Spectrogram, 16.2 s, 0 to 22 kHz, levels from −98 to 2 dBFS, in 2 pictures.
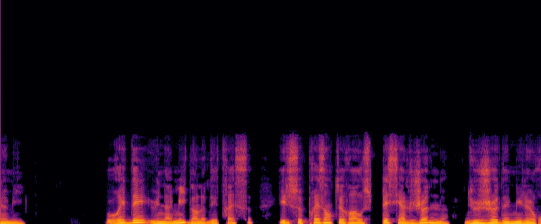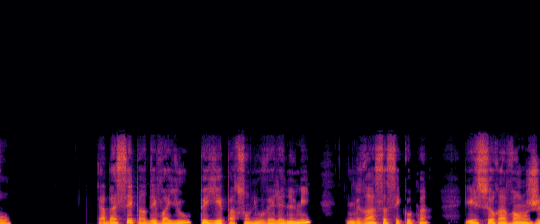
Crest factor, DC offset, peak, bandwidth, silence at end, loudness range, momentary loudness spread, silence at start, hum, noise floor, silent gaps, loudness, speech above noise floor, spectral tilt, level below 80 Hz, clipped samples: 16 dB; under 0.1%; -4 dBFS; 8.6 kHz; 0 s; 3 LU; 10 LU; 0 s; none; under -90 dBFS; none; -21 LUFS; over 71 dB; -7.5 dB/octave; -54 dBFS; under 0.1%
